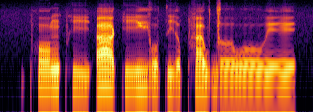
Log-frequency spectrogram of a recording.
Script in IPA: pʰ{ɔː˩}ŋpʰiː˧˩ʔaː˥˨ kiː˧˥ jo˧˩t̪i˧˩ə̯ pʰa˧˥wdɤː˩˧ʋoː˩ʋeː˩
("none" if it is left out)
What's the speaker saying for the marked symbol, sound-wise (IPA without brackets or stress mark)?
ɔː˧˥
